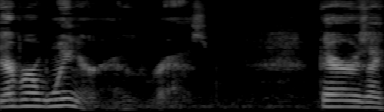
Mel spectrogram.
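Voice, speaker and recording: This woman talks at a fairly slow pace. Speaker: online commentator. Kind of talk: casual monologue. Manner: animated.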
